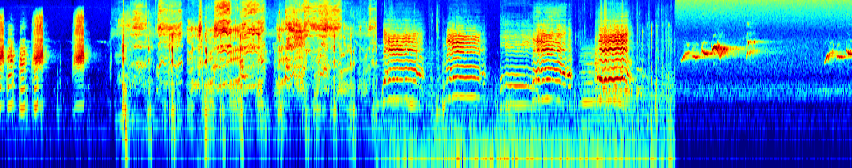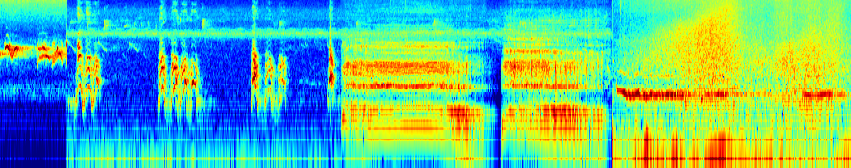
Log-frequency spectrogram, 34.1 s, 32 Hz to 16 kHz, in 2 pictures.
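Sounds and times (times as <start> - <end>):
wavering bleats: 2.3 - 12.8, 23.8 - 29.3
deep roar: 23.7 - 34.0.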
